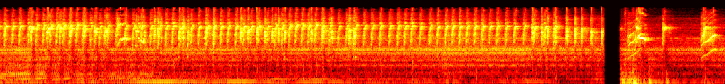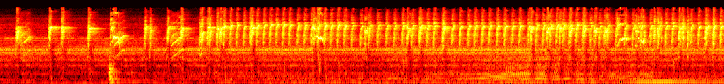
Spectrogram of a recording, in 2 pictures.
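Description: Brown-throated sunbird (kolibri kelapa) song: a fast, continuous, high-pitched chattering trill. About twelve seconds in it cuts out briefly and gives way to a few seconds of separate sharp chirps and rising whistles, then the rapid chatter resumes.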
